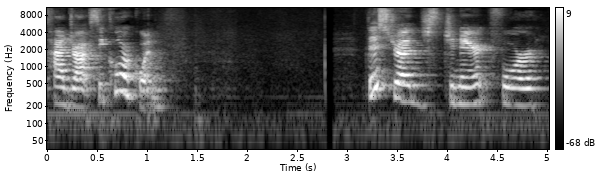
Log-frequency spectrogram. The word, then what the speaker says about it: hydroxychloroquine: Then you have this drug, which is pronounced hydroxychloroquine.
